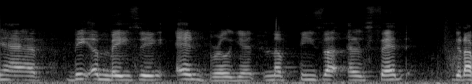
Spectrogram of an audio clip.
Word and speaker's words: Nafisa El-Said: And we have the amazing and brilliant Nafisa El-Said. Did I pronounce that right?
